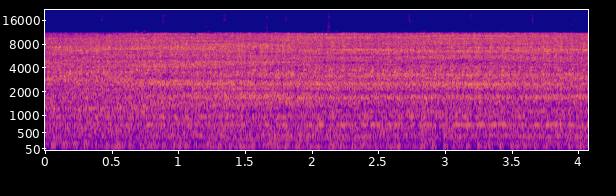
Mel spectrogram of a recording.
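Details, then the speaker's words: Motorcycle after bearing replacement at a general workshop: even, steady idle with no knocks or rattles from the bottom end; normal idle. "Dan ini perbedaan suara saat udah diganti bearing."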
